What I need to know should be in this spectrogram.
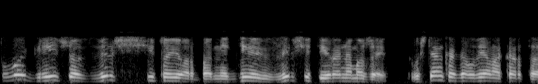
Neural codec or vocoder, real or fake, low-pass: none; real; 7.2 kHz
